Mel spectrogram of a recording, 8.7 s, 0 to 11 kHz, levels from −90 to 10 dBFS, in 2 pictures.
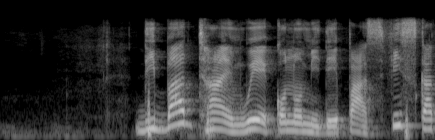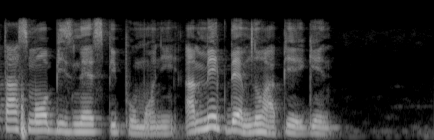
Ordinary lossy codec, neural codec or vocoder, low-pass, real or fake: none; none; 7.2 kHz; real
